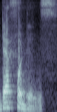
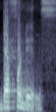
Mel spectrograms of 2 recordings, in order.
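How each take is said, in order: The two takes are said the same way.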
